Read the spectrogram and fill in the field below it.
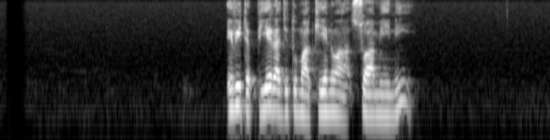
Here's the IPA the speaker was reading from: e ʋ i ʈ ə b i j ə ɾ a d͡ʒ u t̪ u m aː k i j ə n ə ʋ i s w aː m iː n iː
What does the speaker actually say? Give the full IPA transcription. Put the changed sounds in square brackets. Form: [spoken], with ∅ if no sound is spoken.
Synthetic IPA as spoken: e ʋ i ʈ ə [p] i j ə ɾ a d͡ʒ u t̪ u m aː k i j ə n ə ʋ [a] s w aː m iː n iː

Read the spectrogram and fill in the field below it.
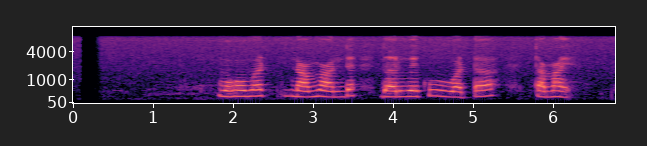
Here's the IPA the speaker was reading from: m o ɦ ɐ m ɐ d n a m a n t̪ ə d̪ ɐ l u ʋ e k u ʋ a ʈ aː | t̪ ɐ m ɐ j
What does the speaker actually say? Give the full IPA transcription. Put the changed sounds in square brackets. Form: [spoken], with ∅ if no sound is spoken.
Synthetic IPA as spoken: m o ɦ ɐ m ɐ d n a m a n [d̪] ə d̪ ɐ [ɾ] u ʋ e k u ʋ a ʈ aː | t̪ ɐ m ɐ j

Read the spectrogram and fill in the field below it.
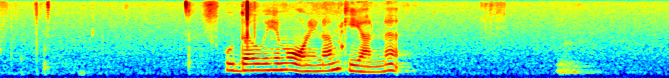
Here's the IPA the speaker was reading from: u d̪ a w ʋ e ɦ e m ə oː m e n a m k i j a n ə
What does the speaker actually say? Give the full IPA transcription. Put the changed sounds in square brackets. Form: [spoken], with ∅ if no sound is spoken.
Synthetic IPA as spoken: u d̪ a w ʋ e ɦ e m ə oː [n] e n a m k i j a [nː] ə

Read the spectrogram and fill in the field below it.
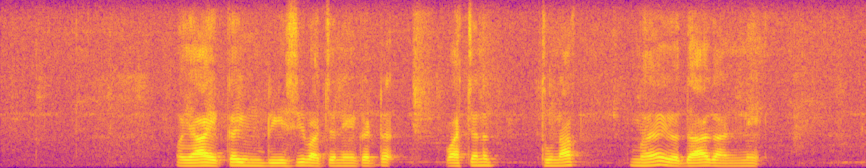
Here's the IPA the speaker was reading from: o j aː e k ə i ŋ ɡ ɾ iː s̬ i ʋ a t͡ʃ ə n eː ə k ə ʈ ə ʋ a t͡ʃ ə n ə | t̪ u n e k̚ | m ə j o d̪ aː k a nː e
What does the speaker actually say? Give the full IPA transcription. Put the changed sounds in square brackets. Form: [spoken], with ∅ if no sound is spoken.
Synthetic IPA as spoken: o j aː e k ə i ŋ ɡ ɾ iː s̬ i ʋ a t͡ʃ ə n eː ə k ə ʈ ə ʋ a t͡ʃ ə n ə | t̪ u n [a] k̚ | m ə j o d̪ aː [ɡ] a nː e

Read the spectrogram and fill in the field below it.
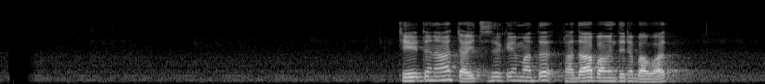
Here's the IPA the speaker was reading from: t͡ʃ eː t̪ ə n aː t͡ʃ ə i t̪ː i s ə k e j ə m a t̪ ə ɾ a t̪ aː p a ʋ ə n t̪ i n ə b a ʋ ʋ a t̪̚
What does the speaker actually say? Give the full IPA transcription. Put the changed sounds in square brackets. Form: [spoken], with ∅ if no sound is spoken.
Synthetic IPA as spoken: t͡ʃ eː t̪ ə n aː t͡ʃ [a] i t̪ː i s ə k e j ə m a t̪ ə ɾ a [d̪] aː p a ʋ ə n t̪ i n ə b a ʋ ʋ a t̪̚

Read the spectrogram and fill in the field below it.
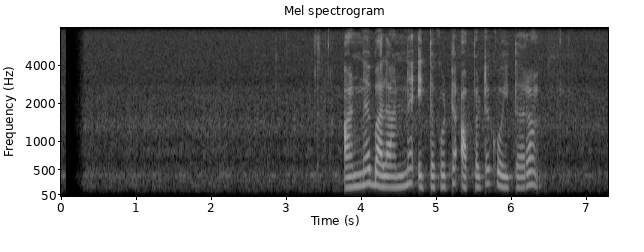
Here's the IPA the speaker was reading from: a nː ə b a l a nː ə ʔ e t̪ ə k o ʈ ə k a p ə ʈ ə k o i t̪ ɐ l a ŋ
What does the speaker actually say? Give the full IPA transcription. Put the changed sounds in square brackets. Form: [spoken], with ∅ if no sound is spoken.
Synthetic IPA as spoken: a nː ə b a l a nː ə ʔ e t̪ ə k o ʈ ə [ʔ] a p ə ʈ ə k o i t̪ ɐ [ɾ] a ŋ

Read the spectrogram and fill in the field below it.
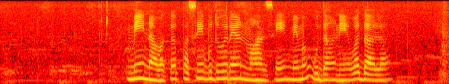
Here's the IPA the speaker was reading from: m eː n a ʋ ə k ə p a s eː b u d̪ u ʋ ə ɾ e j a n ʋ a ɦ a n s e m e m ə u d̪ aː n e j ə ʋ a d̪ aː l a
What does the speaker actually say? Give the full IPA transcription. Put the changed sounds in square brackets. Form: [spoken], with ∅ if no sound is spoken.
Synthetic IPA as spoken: m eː n a ʋ ə k ə p a s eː b u d̪ u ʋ ə ɾ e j a n ʋ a ɦ a n s e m e m ə u d̪ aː n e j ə ʋ a d̪ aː l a

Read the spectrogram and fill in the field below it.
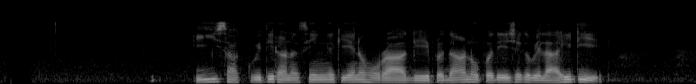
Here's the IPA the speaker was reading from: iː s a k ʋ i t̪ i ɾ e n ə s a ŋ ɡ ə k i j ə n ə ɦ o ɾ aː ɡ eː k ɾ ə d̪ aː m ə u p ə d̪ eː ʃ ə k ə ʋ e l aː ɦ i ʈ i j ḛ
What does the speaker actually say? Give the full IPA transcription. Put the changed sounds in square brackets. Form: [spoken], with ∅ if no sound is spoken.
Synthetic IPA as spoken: iː s a k ʋ i t̪ i ɾ [a] n ə s [i] ŋ ɡ ə k i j ə n ə ɦ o ɾ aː ɡ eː [p] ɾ ə d̪ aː [n] ə u p ə d̪ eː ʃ ə k ə ʋ e l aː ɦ i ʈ i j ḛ

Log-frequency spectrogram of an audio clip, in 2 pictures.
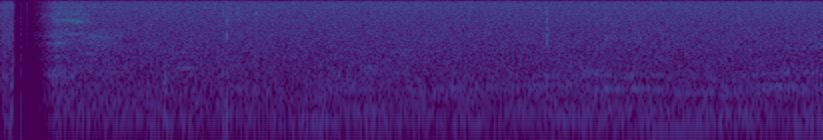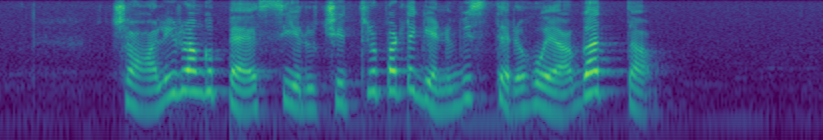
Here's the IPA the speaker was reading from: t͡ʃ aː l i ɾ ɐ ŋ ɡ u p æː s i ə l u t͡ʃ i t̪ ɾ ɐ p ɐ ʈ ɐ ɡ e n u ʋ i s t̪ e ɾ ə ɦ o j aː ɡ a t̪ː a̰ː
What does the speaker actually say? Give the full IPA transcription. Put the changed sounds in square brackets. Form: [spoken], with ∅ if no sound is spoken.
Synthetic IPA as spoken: t͡ʃ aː l i ɾ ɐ ŋ ɡ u p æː s i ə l u t͡ʃ i t̪ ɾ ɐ p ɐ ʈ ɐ ɡ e n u ʋ i s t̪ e ɾ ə ɦ o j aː ɡ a t̪ː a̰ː

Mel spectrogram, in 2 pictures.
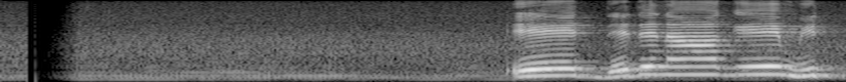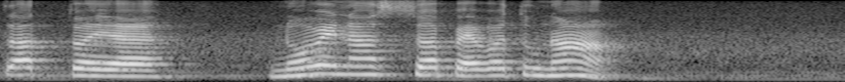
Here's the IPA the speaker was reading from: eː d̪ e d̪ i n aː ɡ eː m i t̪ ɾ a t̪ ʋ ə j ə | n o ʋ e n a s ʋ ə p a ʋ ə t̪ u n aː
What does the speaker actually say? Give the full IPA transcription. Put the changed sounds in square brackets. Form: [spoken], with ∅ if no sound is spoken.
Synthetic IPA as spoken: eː d̪ e d̪ [e] n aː ɡ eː m i t̪ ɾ a t̪ ʋ ə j ə | n o ʋ e n a s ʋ ə p [æ] ʋ ə t̪ u n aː

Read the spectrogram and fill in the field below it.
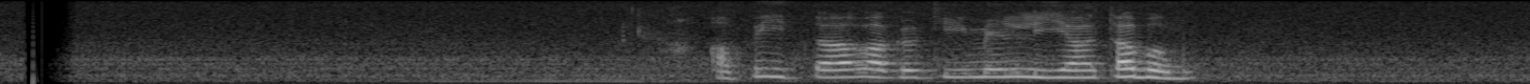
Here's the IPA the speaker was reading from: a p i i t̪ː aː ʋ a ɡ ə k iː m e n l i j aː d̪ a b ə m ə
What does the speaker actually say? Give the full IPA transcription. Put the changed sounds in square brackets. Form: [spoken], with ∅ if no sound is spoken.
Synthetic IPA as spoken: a p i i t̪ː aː ʋ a ɡ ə k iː m e n l i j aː [t̪] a b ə m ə

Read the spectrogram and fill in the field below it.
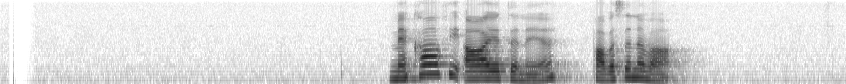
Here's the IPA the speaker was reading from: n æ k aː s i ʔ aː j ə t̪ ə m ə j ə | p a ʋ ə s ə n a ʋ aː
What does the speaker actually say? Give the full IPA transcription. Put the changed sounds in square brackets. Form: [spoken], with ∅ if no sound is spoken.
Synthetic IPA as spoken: [m] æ k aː [f] i ʔ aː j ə t̪ ə [n] ə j ə | p a ʋ ə s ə n [ə] ʋ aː

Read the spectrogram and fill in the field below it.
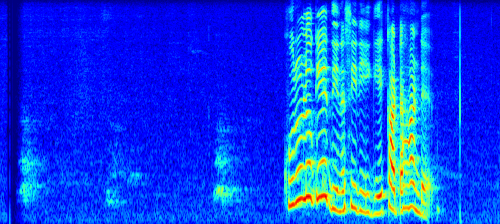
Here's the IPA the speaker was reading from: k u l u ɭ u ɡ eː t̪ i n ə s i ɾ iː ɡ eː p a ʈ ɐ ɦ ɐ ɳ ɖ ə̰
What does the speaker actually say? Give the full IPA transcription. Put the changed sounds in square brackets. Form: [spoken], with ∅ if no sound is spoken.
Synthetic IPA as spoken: k u [ɾ] u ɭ u ɡ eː [d̪] i n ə s i ɾ iː ɡ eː [k] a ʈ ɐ ɦ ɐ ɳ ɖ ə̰

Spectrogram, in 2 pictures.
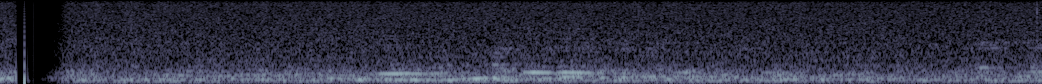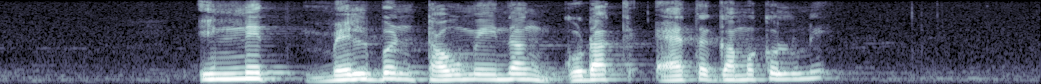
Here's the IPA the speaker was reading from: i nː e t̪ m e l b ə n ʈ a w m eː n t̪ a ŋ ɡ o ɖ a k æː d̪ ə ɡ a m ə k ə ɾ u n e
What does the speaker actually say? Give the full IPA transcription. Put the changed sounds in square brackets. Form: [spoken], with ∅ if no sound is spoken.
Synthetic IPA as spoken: i nː e t̪ m e l b ə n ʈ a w m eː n [d̪] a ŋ ɡ o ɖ a k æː [t̪] ə ɡ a m ə k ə [l] u n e

